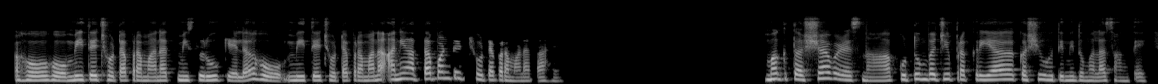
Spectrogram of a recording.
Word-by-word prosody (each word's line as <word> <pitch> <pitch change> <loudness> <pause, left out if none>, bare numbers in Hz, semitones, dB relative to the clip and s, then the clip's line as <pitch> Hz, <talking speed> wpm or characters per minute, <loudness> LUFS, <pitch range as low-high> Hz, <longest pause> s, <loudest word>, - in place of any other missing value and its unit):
हो, 195 -1 +3
हो. 185 -3 +3
मी 200 +3 +3
ते 210 - +7
छोट्या 190 -2 0
प्रमाणात 185 -1 0
मी 195 -1 +3
सुरू 195 0 +2
केलं 185 +6 +1
हो, 195 - +4 0.2
मी 190 0 +3
ते 190 - +3
छोट्या 180 -1 -2
प्रमाणात 185 +1 +1
आणि 250 +3 +2
आता 255 +4 +2
पण 290 - +1
ते 285 - -2
छोट्या 215 -3 -1
प्रमाणात 170 -3 -4
आहे. 165 -2 -8 2.1
मग 250 0 +3
तशा 230 +5 +3
वेळेस 215 -7 -1
ना, 175 0 -3
कुटुंबाची 240 +2 0
प्रक्रिया 215 0 +1 0.2
कशी 215 +1 -1
होती 205 -3 -1
मी 190 - -2
तुम्हाला 175 -1 -3
सांगते. 170 -2 -10
195 Hz, 165 wpm, -25 LUFS, 180-215 Hz, 2.1 s, ते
